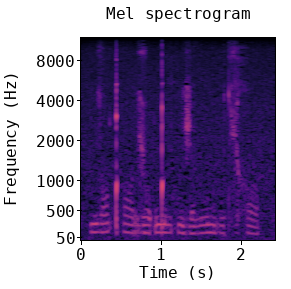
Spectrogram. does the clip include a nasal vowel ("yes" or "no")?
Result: no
